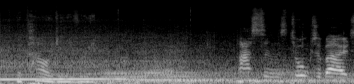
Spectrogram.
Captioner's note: car humming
